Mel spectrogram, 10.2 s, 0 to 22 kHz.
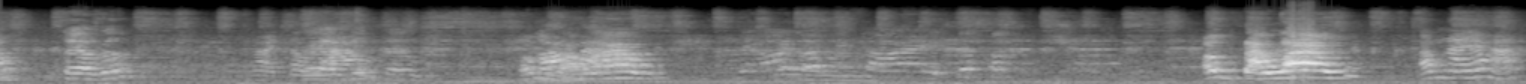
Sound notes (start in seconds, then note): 6.3 laugh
